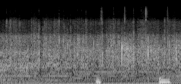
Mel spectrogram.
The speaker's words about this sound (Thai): ปรบมือให้ฮะ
